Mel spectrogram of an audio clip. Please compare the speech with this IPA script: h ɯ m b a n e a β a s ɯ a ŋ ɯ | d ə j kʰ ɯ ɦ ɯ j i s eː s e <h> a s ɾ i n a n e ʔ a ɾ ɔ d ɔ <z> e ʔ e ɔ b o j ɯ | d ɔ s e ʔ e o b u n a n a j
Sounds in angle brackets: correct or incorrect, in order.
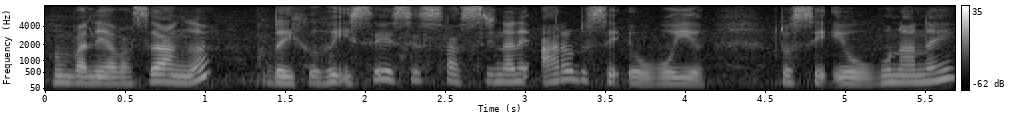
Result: incorrect: s, incorrect: s

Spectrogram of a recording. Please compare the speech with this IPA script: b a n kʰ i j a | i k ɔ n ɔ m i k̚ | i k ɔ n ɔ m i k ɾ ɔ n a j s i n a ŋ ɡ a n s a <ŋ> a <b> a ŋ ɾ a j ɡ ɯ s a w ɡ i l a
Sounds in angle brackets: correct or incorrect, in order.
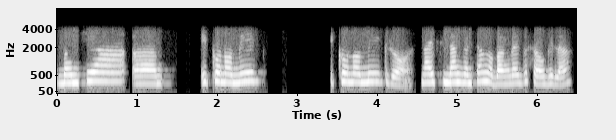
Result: correct, correct

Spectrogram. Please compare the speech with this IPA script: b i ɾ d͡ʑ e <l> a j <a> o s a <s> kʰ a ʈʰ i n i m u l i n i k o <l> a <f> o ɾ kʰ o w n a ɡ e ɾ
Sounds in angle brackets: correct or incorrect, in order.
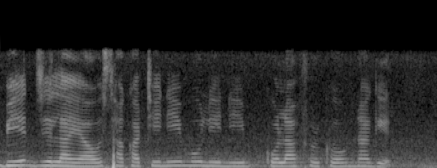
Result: correct, correct, incorrect: none, correct, correct

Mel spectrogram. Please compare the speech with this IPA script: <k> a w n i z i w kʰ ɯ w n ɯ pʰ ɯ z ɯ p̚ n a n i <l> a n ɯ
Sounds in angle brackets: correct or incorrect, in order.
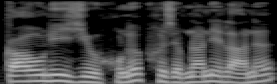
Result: correct, correct

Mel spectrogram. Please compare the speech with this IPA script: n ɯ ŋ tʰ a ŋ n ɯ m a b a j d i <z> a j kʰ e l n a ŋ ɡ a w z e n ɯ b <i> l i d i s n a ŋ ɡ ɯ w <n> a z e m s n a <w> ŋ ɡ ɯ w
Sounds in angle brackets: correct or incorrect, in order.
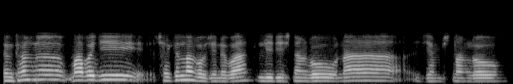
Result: incorrect: s, incorrect: a, correct, incorrect: none

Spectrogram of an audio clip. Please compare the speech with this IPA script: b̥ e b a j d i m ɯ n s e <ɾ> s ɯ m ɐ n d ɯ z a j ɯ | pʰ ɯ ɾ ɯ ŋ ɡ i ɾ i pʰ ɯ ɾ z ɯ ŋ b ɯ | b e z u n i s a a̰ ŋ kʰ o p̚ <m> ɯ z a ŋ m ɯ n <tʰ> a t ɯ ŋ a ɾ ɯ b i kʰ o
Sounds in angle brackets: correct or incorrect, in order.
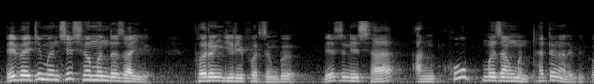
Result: incorrect: none, correct, correct

